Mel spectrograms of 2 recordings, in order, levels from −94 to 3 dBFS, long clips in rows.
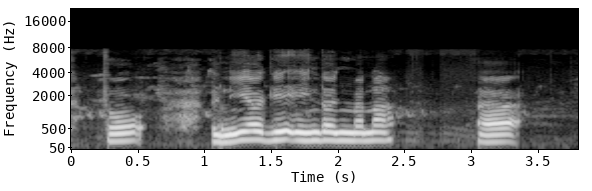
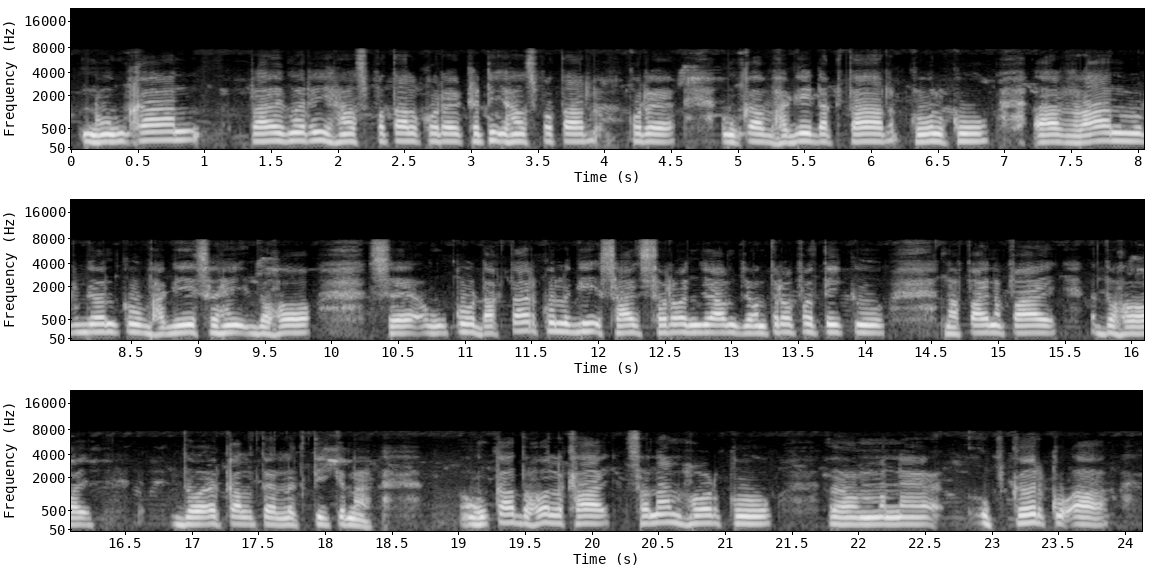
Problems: constant background noise, background conversations at intervals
